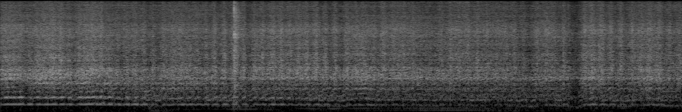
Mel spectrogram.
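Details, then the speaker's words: Vintage tinplate clockwork shunting train toy, fully wound and released: steady high whirring buzz with no change in pace as the spring unwinds, motor spinning freely while a slipping makeshift drive belt barely moves the train; sounds ominous. "And as you can see, not much happens at all. And that noise it's just made sounds quite ominous."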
